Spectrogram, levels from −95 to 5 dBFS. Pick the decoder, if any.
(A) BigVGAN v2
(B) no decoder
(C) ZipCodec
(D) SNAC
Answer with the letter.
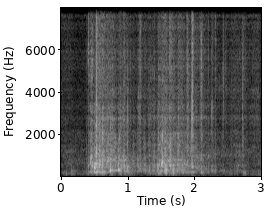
D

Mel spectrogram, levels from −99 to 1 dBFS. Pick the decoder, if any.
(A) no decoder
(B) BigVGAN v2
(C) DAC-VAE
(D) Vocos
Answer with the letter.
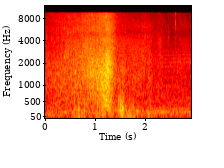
A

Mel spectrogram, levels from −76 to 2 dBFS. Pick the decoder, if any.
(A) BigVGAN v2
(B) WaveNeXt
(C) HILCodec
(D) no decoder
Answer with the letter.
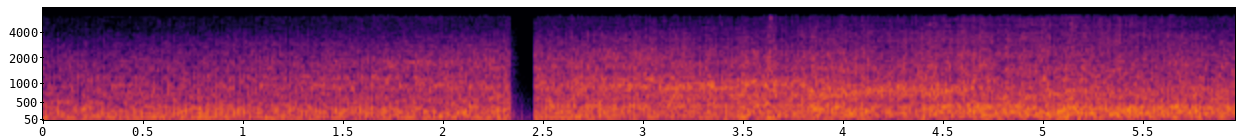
B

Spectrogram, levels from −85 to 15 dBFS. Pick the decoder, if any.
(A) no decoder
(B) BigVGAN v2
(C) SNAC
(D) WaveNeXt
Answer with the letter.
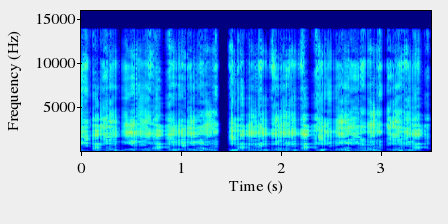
B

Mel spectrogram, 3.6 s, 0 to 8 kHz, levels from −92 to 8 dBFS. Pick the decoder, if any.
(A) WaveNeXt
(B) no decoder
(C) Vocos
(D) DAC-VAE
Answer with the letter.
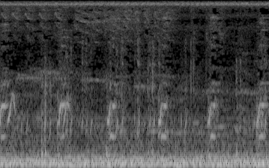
B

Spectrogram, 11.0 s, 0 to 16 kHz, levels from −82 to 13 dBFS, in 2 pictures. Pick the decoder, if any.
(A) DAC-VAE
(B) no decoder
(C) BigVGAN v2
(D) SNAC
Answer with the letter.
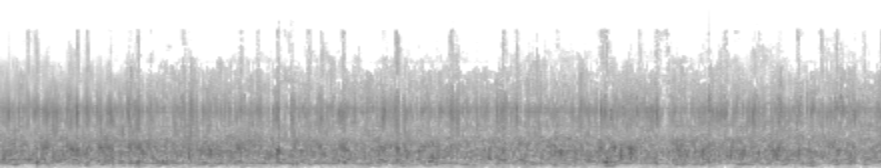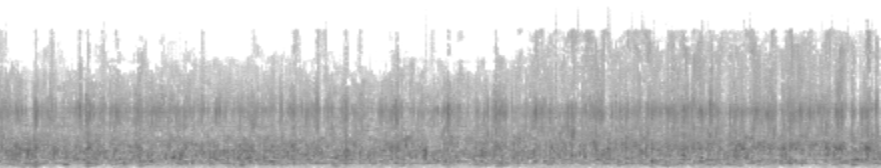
C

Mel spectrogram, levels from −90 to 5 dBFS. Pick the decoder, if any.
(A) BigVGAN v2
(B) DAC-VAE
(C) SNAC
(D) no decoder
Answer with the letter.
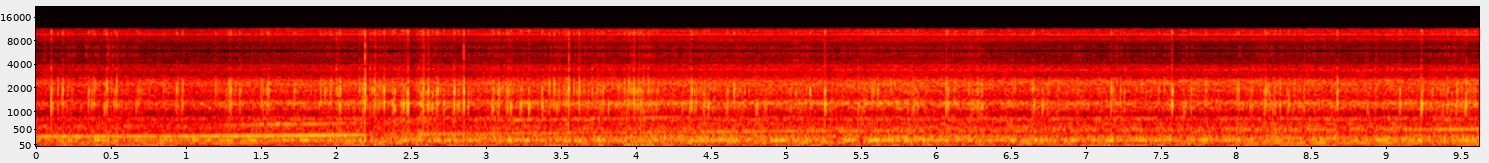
D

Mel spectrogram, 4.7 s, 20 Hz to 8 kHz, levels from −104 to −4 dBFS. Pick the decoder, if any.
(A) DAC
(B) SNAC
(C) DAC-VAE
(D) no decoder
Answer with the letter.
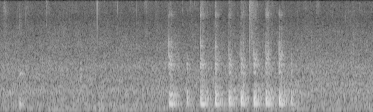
D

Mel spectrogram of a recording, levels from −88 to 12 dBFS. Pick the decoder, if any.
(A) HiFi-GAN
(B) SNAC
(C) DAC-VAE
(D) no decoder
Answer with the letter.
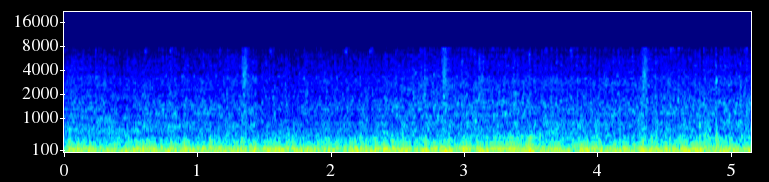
A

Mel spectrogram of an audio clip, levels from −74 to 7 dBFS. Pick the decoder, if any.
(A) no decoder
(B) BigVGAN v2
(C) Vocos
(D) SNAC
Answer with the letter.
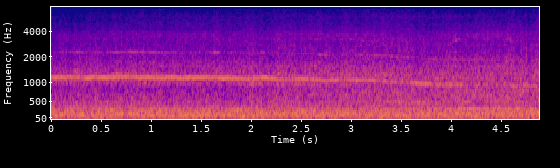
B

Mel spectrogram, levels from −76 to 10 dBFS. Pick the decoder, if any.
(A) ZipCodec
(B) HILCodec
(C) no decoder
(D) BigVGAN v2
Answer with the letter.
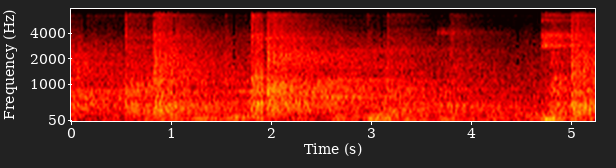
C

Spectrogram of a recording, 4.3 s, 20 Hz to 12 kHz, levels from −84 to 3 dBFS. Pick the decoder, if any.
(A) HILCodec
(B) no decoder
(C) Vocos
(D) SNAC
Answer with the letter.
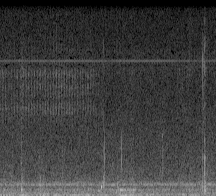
B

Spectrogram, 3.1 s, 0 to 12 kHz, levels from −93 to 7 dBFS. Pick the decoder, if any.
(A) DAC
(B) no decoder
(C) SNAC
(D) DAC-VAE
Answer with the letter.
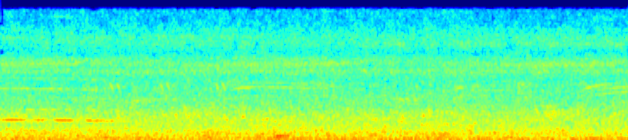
B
